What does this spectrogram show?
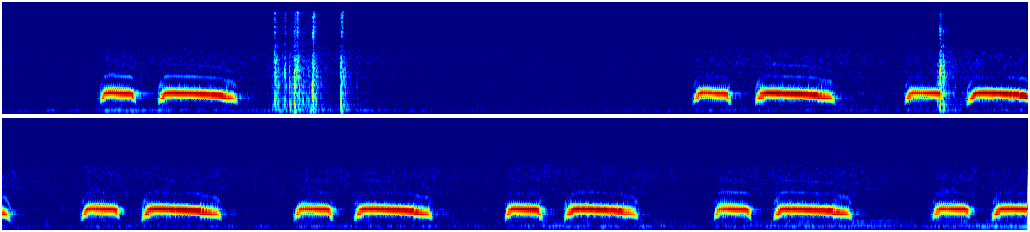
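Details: Spotted dove in Gia Lai, Vietnam's Central Highlands, used in trapping, repeating short-then-long low coos; a burst of rattling knocks sounds early on, with a sharp click among the later calls.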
